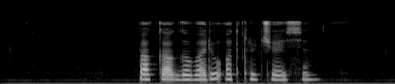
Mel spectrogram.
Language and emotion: Russian, neutral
